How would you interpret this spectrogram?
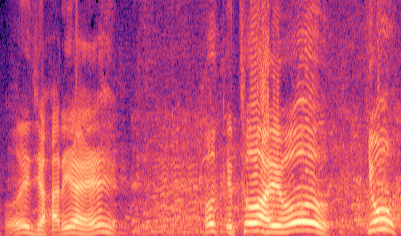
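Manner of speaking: loud mock catcall, rising sharply in pitch and volume; नकली फ़ब्ती. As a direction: call out teasingly, imitating a heckling crowd. लड़कियों की फ़ब्तियों की नकल. (छेड़ते हुए ऊँची आवाज़ में फ़ब्ती कसने की नकल)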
